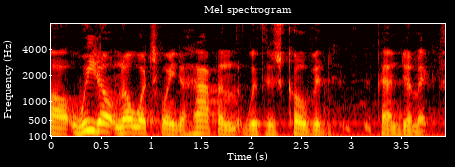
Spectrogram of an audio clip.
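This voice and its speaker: A man talks over background music. His pitch sits fairly high. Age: 80s+. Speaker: public commenter at county meeting. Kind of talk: public comment. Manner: halting.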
